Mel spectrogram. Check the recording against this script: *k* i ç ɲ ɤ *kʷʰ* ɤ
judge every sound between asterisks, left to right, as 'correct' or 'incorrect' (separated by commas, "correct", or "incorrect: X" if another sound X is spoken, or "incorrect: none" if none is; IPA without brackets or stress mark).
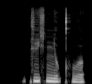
correct, correct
